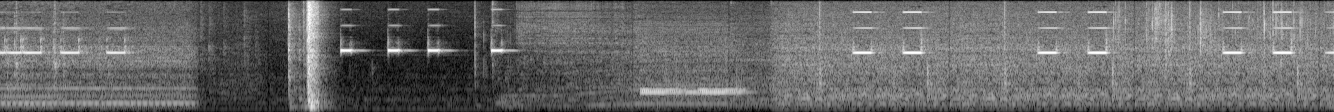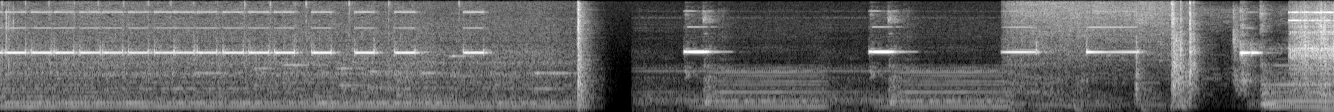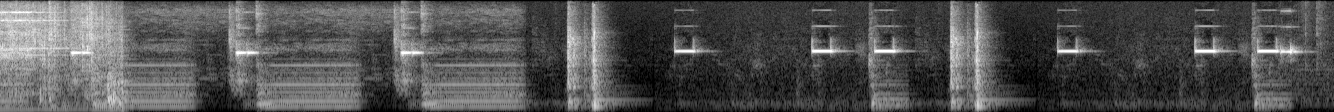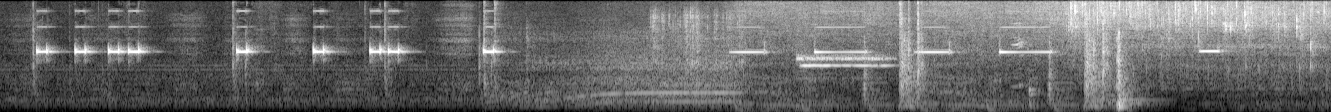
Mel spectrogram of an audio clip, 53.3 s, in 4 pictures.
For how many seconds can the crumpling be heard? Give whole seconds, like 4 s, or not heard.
5 s.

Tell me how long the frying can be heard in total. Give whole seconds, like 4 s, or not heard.
3 s.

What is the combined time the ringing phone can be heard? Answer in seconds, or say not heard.
4 s.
